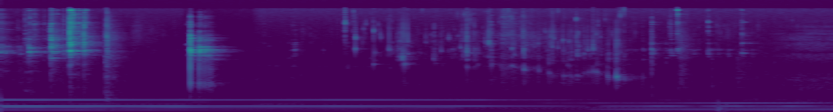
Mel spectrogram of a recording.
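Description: Ambient film score: a sustained low drone of several held tones, with scattered chime-like tinkles and clicks over it that thin out after about two seconds.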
